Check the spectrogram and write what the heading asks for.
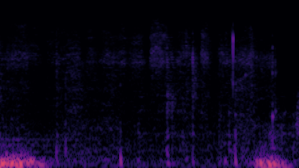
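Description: A pause in a man's spoken recitation. His voice trails off in the first moment, then comes a faint near-quiet with a few small ticks and a soft low sound near the end.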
